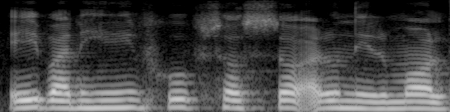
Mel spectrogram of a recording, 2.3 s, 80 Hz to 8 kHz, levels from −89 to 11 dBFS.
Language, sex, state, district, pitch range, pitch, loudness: Assamese, female, Assam, Kamrup Metropolitan, 185-200 Hz, 195 Hz, -16 LUFS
